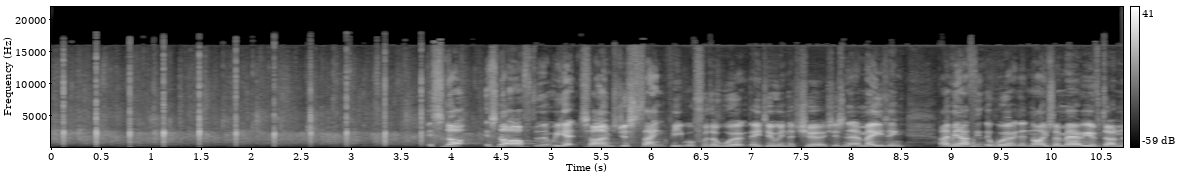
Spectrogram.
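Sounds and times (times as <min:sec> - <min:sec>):
audience applauding: 0:00.0 - 0:05.5
speech: 0:03.8 - 0:10.7.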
